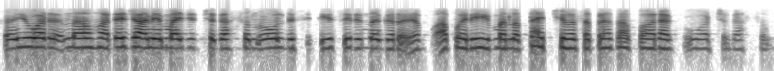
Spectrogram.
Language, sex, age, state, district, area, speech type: Kashmiri, female, 30-45, Jammu and Kashmir, Srinagar, rural, conversation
